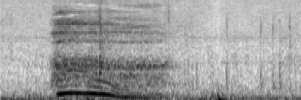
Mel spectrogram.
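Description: A man's single breathy vocal exclamation, a wordless sigh of amazement, starting about a third of a second in and falling in pitch over under a second.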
